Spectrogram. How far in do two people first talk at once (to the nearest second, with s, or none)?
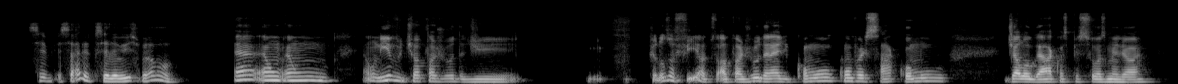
none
